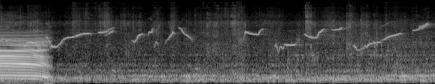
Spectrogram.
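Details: Herded tame fat cow calling a female in the afternoon; the tail of a moo falls away in the first half second, then only many birds chirp and whistle.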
